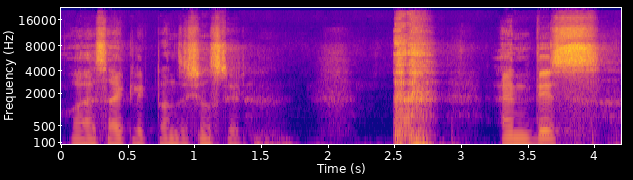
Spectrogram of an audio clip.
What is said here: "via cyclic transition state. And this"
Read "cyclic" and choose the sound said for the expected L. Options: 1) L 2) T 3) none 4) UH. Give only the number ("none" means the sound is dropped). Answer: 1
